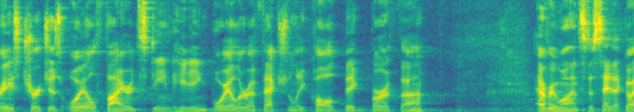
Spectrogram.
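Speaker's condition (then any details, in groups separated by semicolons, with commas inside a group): No condition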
